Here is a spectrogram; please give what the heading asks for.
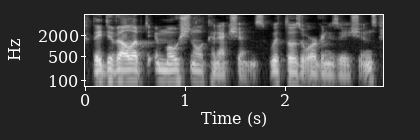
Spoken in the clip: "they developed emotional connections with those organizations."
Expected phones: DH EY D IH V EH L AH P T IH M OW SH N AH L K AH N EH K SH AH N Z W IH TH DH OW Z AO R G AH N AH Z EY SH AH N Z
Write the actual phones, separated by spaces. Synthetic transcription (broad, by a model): DH EY D IH V EH L AH P T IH M OW SH N L K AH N EH K SH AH N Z W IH DH OW Z AO R G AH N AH Z EY SH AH N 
